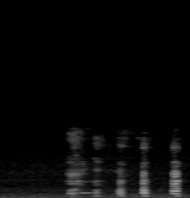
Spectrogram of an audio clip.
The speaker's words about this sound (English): So, it is such a beautiful day. Birds are chirping. It's warm. It's going to be hot today. But, yeah, chirps are birding. Exactly. Yeah. I love the birds.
